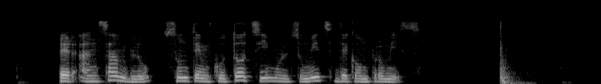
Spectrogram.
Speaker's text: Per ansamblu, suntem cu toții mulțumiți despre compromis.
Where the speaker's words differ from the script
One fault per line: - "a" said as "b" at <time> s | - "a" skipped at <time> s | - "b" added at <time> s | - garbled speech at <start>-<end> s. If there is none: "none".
- "despre" said as "de" at 3.4 s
